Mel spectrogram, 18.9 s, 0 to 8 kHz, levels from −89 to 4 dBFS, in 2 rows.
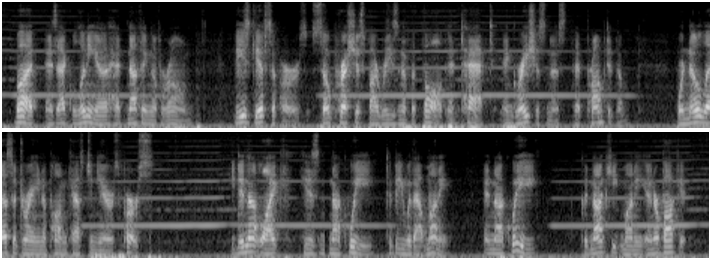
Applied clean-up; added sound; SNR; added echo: none; Wind instrument, woodwind instrument; 18 dB; none.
